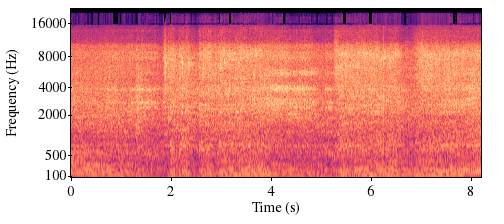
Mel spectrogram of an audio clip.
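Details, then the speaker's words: 1962 GMC 2-ton truck 305 V6, about 50 years old, salvaged from scrapping: revs up and down repeatedly, pitch tracking throttle cleanly, no misses or knocks; runs, though likely needs starter, accelerator pump, carb rebuild, plugs and wires. "probably could use plugs and wires and several other things but hey it runs"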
